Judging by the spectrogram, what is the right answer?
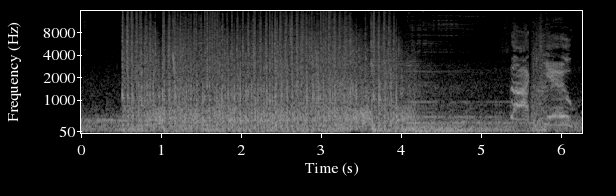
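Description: Suppressed gunfire crackles in rapid bursts, a dense run of quick shots close by, then a pause and a few more reports near the end, with faint voices mixed in.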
